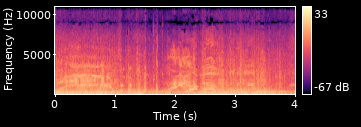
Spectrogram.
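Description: Wind rushing over the microphone and the rumble of a roller coaster train in motion, with riders' voices crying out twice, near the start and about two seconds in.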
